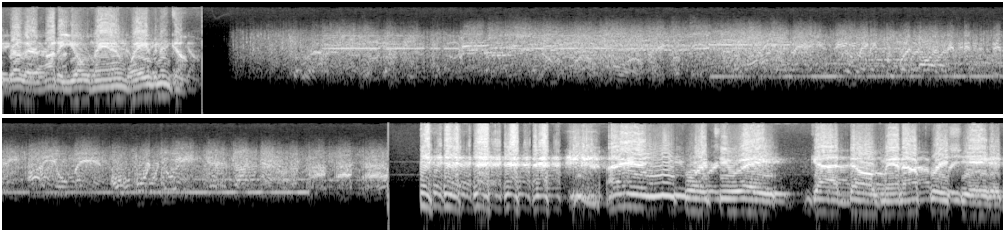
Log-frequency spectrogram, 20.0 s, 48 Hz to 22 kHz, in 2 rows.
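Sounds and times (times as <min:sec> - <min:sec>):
faint garbled radio voices: 0:00.0 - 0:14.2, 0:15.4 - 0:20.0
radio static hiss: 0:00.0 - 0:20.0
radio carrier whistles: 0:02.3 - 0:13.9.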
